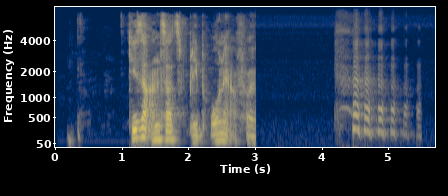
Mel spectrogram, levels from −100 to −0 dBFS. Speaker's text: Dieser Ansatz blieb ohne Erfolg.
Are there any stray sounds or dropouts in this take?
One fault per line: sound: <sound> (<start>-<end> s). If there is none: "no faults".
sound: laugh (4.2-5.5 s)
